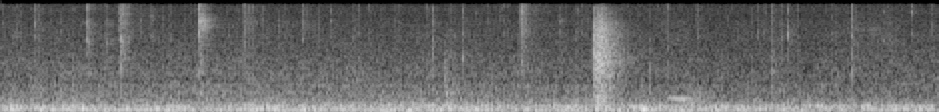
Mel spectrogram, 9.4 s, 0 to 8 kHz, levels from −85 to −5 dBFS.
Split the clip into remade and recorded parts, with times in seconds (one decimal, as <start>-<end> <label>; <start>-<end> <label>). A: 0.0-9.4 recorded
